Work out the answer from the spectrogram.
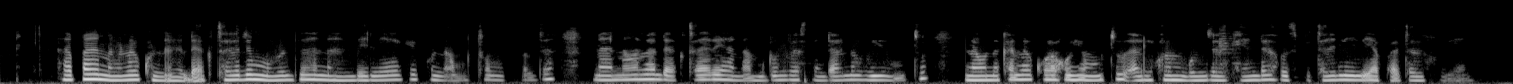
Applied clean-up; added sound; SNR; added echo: neural diffusion model UNIVERSE++.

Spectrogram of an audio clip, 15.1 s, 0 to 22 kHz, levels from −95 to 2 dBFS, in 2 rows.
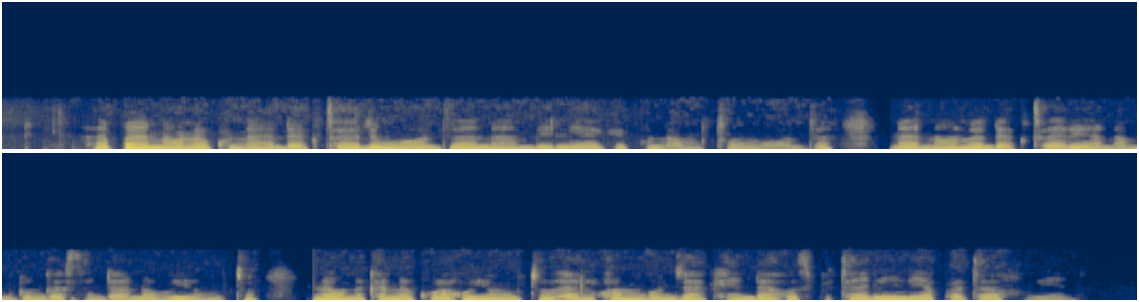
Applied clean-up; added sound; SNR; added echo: none; none; none; none.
